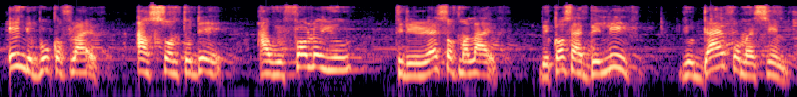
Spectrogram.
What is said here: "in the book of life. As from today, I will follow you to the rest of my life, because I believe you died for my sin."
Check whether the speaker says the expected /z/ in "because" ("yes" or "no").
no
